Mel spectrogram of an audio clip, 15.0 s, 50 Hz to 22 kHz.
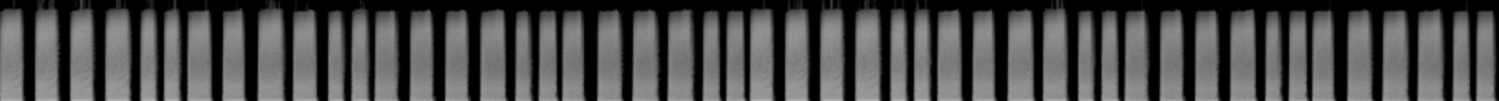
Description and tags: Power Bass Electro House Synth (SAW+SQUARE)
Electro bass hook progression. Use this as a basis for an electro house track. Add a kick, snare, loop, house leads, fx, whatever you want.
saw, dance, progression, bpm, square, electronic, progressive, synth, house, bass, movement, 128, electro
